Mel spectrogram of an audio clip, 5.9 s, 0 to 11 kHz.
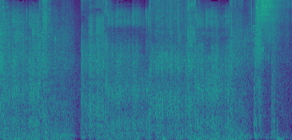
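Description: Counter-Strike 2 gunfire rattles out in a sudden dense burst of rapid shots, loud and close, with a short pause partway through before the firing resumes.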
